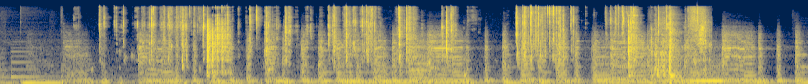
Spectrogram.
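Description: Background music under a quick run of sharp little clicks and taps, from about a second in to near the end: scissors and small electronic parts being handled on a wooden tabletop.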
